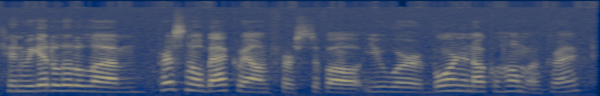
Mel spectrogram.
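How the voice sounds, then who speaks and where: A woman's voice: medium pitch, fast, poor audio. A woman hosting a broadcast interview, asking polite questions and giving frequent encouraging listening sounds. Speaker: host.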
